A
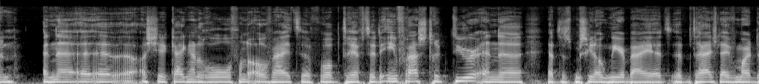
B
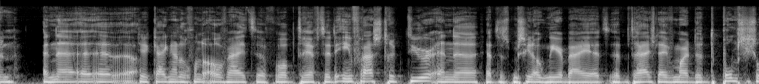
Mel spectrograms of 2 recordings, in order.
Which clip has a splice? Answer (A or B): B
